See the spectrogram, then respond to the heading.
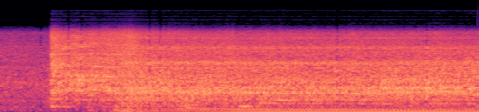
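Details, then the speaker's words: Mini Cooper diesel during ISTA diagnosis, oil found in intake, compression test considered for a possible melted piston: short crank, then steady, even diesel clatter with no missing beats, engine sounding on all four cylinders; normal start and idle. "Ar trebui să facem totuși un test de compresie, să nu cumva să avem vreo surpriză, să avem vreun piston topit, deși motorul se aude din patru pistoni totuși."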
